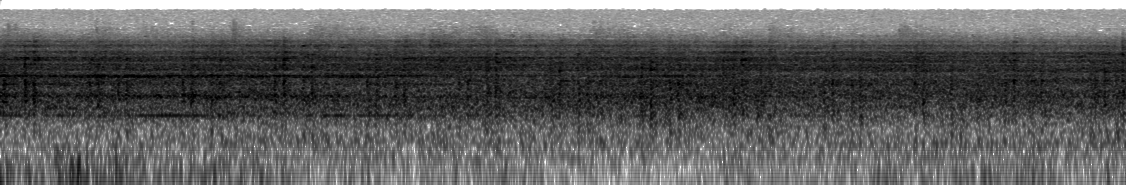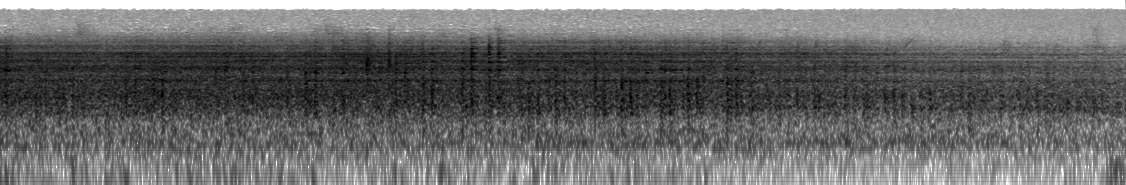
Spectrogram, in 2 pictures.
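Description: Long freight train of container wagons rolling past on a curve: a steady rumble of wheels on rail that slowly grows quieter toward the end.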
